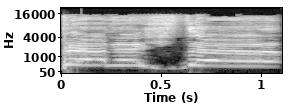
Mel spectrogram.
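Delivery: commanding, shrill yell pitched very high. Voicing the Marquise pointing at the party and yelling out. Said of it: "and yells out".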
